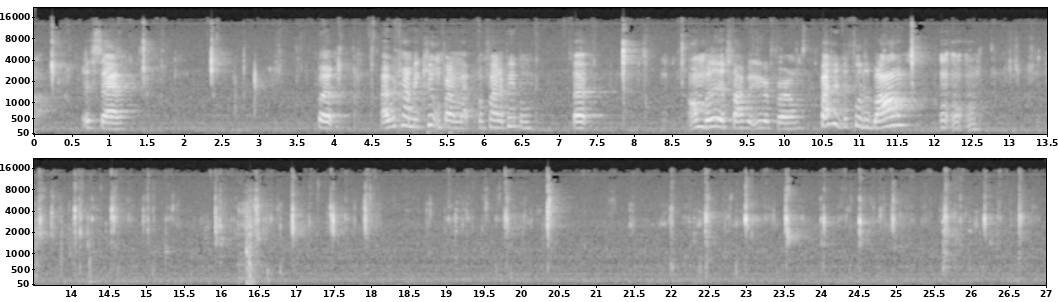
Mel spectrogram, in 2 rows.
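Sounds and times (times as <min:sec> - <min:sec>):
chewing with wet mouth clicks: 0:00.2 - 0:00.6, 0:01.4 - 0:04.6, 0:07.8 - 0:08.8, 0:11.6 - 0:11.9, 0:12.6 - 0:27.0.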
